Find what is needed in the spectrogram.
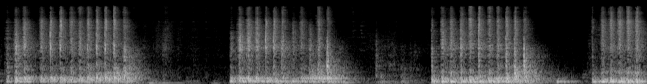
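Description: A power tool with a rapid hammering action, such as an impact driver or hammer drill, running in three bursts of about two seconds each. Each burst starts abruptly and is a fast, even rattle of blows.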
